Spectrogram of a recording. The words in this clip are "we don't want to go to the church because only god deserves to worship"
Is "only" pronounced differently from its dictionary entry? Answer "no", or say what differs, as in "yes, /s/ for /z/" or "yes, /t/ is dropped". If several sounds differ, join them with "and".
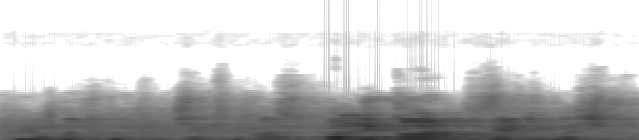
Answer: no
